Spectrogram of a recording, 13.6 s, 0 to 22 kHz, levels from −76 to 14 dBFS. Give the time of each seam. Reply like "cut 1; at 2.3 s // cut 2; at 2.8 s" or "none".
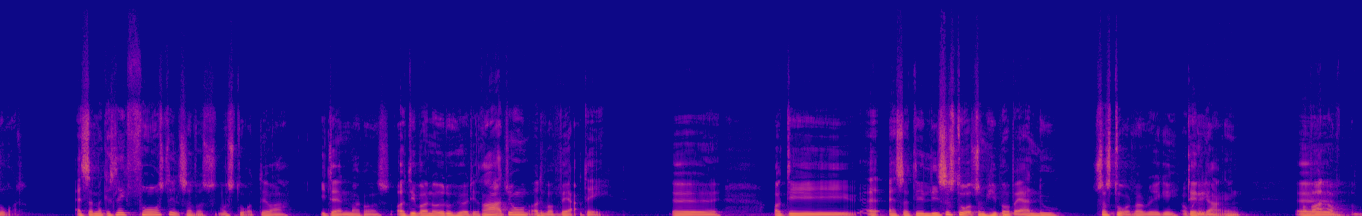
none

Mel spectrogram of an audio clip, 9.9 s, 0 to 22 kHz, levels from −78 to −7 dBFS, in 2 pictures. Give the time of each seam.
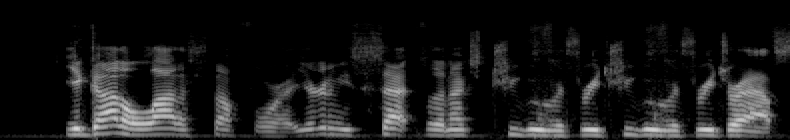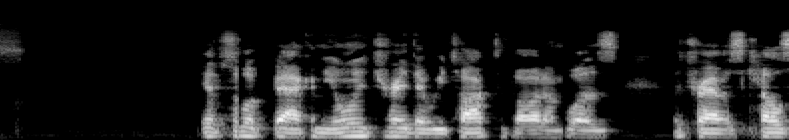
cut 1; at 3.8 s // cut 2; at 6.4 s // cut 3; at 8.4 s

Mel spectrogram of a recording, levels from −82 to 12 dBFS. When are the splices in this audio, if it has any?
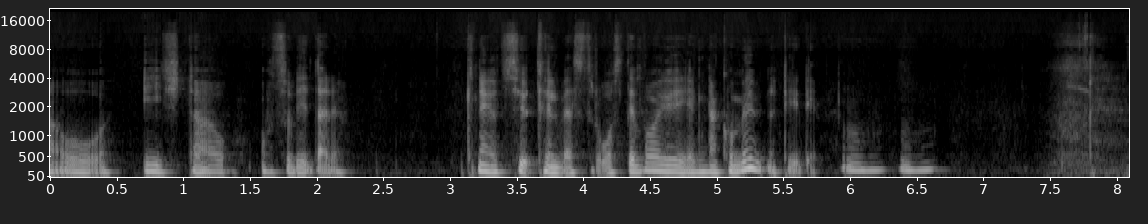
none

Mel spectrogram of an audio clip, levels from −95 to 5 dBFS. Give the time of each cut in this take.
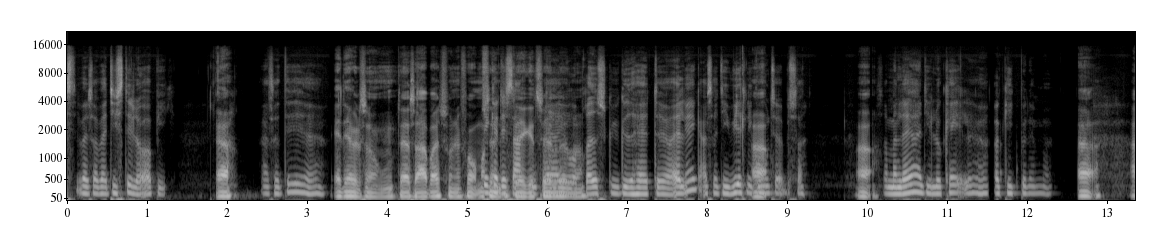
cut 1; at 3.3 s // cut 2; at 4.1 s // cut 3; at 5.2 s // cut 4; at 7.7 s // cut 5; at 9.0 s // cut 6; at 11.5 s

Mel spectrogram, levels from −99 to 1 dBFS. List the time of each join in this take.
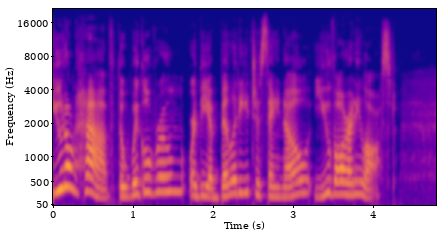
none

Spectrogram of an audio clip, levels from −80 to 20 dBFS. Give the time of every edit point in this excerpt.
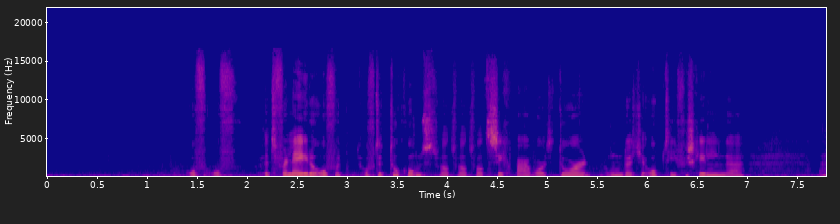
cut 1; at 4.1 s

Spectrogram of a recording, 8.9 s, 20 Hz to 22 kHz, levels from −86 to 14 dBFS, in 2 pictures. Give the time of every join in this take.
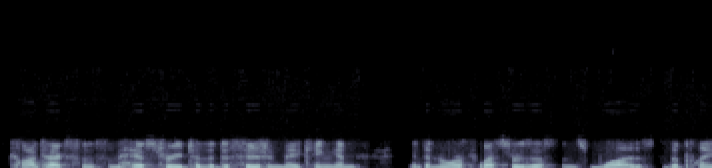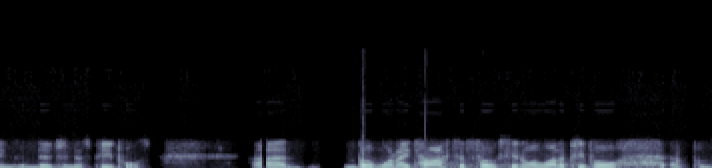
cut 1; at 2.6 s // cut 2; at 4.1 s

